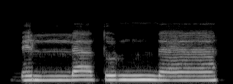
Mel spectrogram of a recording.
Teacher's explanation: And we have to sustain the nasal sound for 2 seconds. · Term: ghunna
